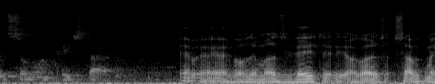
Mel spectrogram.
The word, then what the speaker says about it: Zveiter: Valdemar Sveiter. Agora, sabe como é que se escreve Sveiter, né?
